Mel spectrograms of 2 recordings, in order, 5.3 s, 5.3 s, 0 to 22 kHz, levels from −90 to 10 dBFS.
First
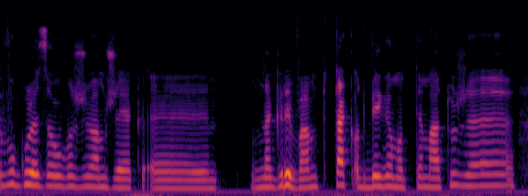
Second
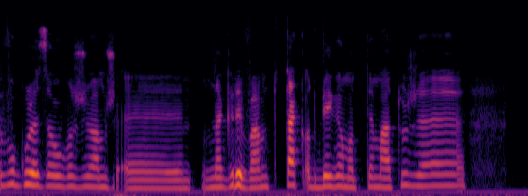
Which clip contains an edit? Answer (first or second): second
